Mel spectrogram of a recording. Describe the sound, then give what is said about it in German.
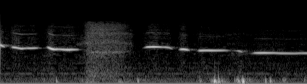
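Someone whistles a bright, cheerful tune, with long sustained notes sliding gently in pitch, briefly broken by a breathy pause before the melody resumes. “Ja, Alter, was pfeifst du denn so glücklich?”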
